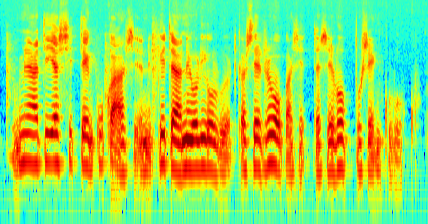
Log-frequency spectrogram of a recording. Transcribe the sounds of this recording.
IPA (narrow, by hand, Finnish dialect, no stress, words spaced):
ĕ mĭnæ tiːjæs sitːeŋ̆ kukɑ sen ketæ ne oli olːu jotkɑ ser roːkɑs etːæ se lopːu seŋ kuluku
